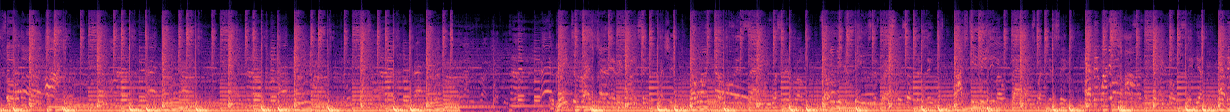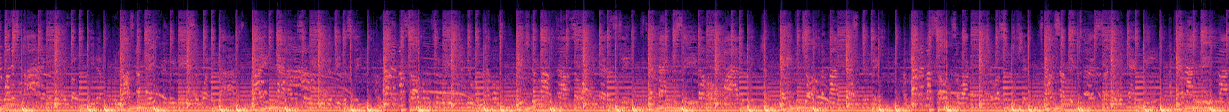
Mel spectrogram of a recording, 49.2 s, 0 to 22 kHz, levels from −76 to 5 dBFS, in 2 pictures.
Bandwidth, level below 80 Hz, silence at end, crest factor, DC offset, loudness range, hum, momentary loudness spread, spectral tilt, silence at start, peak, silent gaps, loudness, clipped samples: 15.5 kHz; -10 dBFS; 0 s; 8 dB; under 0.1%; 1 LU; none; 5 LU; -5.5 dB/octave; 0 s; 0 dBFS; none; -9 LUFS; 3%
